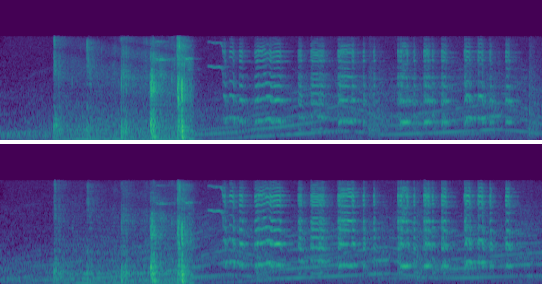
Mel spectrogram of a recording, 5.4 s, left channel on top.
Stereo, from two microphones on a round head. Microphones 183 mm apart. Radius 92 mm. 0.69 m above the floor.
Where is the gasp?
I don't hear a gasp.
